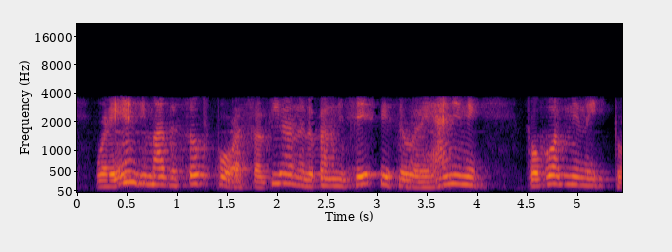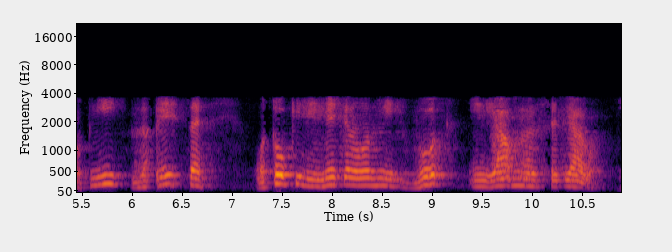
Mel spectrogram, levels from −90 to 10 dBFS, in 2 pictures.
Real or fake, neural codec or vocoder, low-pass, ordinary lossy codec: fake; codec, 24 kHz, 0.9 kbps, WavTokenizer, medium music audio release; 3.6 kHz; AAC, 16 kbps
